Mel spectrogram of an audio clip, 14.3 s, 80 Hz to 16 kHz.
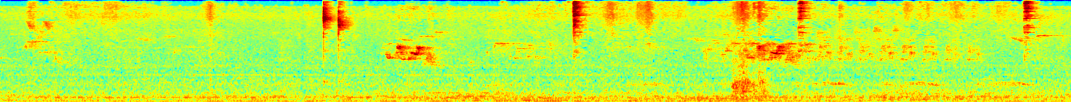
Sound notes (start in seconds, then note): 5.1 early bird singing; 9.1 birds singing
